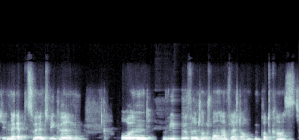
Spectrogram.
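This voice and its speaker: Against audible room echo, a woman speaks at a moderate pace with a very deep, low pitch and monotone, flat intonation. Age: 50s. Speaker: coach and author. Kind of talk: interview.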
